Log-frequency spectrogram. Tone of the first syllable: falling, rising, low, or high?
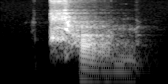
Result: low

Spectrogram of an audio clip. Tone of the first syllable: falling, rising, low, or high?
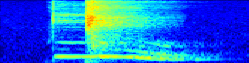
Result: falling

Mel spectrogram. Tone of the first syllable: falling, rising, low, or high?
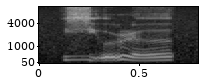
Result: rising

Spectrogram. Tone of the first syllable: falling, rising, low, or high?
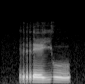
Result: low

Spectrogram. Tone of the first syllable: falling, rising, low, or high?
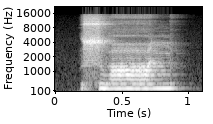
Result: high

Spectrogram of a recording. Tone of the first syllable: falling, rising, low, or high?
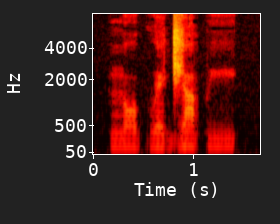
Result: low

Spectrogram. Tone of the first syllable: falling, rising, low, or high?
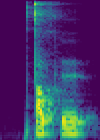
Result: low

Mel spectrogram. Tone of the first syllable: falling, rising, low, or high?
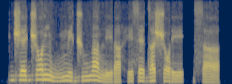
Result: high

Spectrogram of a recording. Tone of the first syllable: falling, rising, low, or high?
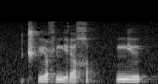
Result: high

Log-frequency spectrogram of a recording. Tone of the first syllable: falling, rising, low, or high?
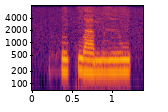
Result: rising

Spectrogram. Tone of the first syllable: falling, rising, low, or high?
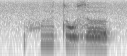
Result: high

